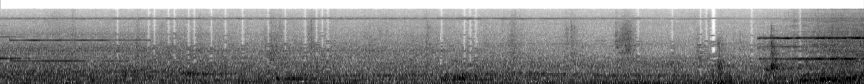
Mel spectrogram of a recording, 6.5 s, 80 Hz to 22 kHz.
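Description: An elevator hall chime's lower note sounds for about the first second, then the Otis Gen2 elevator's doors slide open with a low, even rumble and a few light clicks. A higher chime note starts just before the end.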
